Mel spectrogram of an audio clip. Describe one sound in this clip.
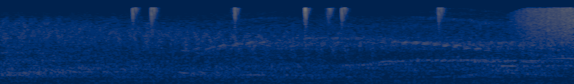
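Short electronic beeps chirp from a game menu.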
